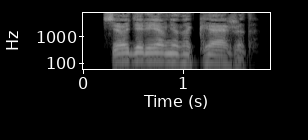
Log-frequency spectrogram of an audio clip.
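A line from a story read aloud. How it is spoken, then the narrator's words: Angry, through gritted teeth. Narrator (Russian): сквозь зубы от злости ответил он мне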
